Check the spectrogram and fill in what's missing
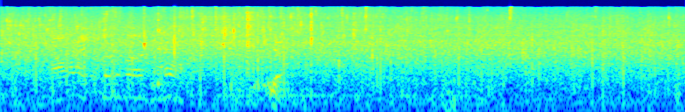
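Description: Steady rain pattering on surfaces, a dense even hiss of drops throughout, with a faint voice briefly heard beneath it.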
